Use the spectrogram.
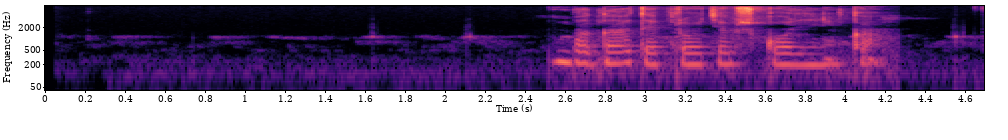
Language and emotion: Russian, neutral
